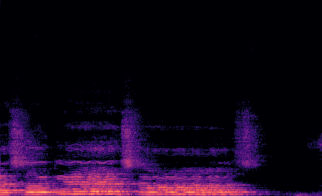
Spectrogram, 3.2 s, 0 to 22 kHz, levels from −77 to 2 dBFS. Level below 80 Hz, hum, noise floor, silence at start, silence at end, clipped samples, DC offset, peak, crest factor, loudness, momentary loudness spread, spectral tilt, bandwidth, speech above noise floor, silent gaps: -80 dBFS; none; -54 dBFS; 0 s; 0.65 s; under 0.1%; under 0.1%; -10 dBFS; 14 dB; -22 LUFS; 6 LU; -4 dB/octave; 10.5 kHz; 32 dB; none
